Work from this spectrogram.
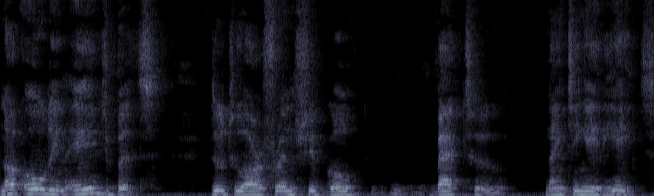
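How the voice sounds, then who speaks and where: A man with a Brazilian accent, a fairly high pitch, ordinary pitch variation, a dark, mellow tone, a somewhat breathy quality and a fairly slow pace. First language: Portuguese. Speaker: pastor. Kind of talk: interview. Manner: formal.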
